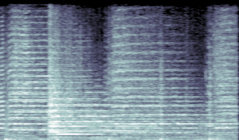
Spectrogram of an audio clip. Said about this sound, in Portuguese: Ouvem-se disparos de canhões e os sinos da capela tocam a cada minuto do percurso.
